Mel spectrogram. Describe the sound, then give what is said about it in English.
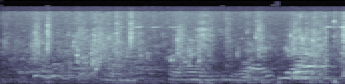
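Heavy sloshing and churning water, steady and continuous as a person steps sideways through deep water in a dark tunnel, with speech-like voices mixed in over the splashing. “Okay, stepping sideways through the tunnel. Water's quite deep.”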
